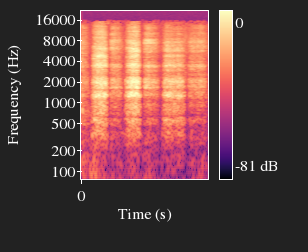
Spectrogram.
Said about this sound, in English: Oh, this thing's called deep male breathing. I didn't even ask for this thing. It must have went. This thing went on autoplay.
